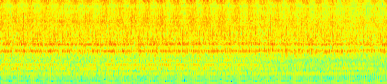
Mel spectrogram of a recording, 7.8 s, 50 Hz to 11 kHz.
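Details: Hyundai Solaris 1.6 engine at cold idle with a fast, light ticking knock about four per second riding over the engine; cause unknown, the owner is asking what it could be.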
